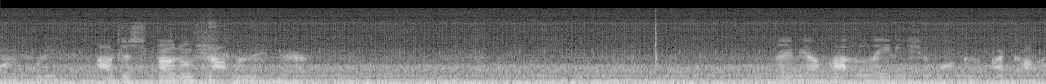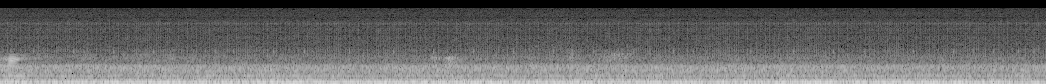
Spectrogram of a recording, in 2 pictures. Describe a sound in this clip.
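Wind rumbles steadily across the open air.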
